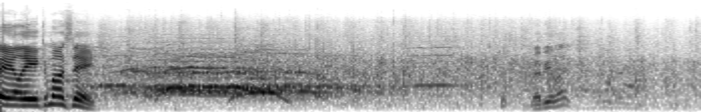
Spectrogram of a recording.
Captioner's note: cheering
